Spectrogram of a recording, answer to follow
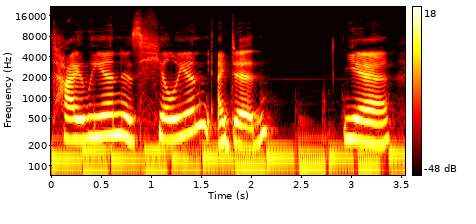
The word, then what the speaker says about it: Hylian: Wild came out and I learned that it was um Hilian instead of Helen which is how how I had always been pronouncing like I understood that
